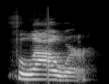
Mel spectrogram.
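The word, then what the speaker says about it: flour: L uur okay so these are both pronounced exactly the same so don't worry they're both pronounced flower flower so f l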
